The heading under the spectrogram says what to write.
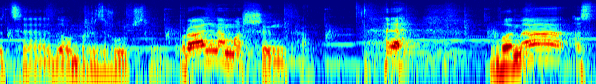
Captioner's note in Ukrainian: сміється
